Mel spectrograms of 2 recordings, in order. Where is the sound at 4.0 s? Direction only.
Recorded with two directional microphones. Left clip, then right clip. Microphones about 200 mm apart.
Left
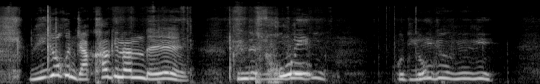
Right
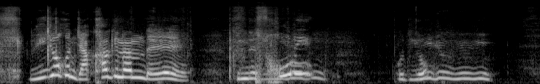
25° left (ahead or behind).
